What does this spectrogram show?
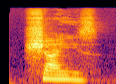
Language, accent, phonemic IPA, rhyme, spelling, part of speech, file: French, Quebec, /ʃɛz/, -ɛz, chaise, noun, Qc-chaise.ogg
- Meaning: chair, seat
